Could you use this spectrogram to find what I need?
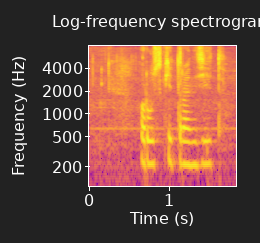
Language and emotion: Russian, neutral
